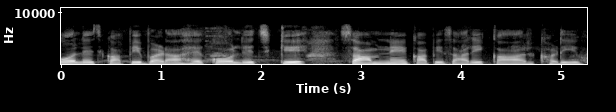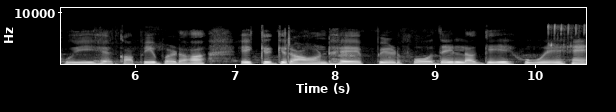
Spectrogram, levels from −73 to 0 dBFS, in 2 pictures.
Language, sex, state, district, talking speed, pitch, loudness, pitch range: Hindi, female, Uttar Pradesh, Muzaffarnagar, 130 wpm, 215 Hz, -19 LUFS, 205-225 Hz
